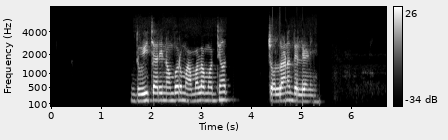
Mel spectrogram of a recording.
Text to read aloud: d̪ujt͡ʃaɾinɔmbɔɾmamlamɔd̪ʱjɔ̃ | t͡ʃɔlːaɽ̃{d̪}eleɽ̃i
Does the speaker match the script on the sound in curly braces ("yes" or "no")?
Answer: yes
